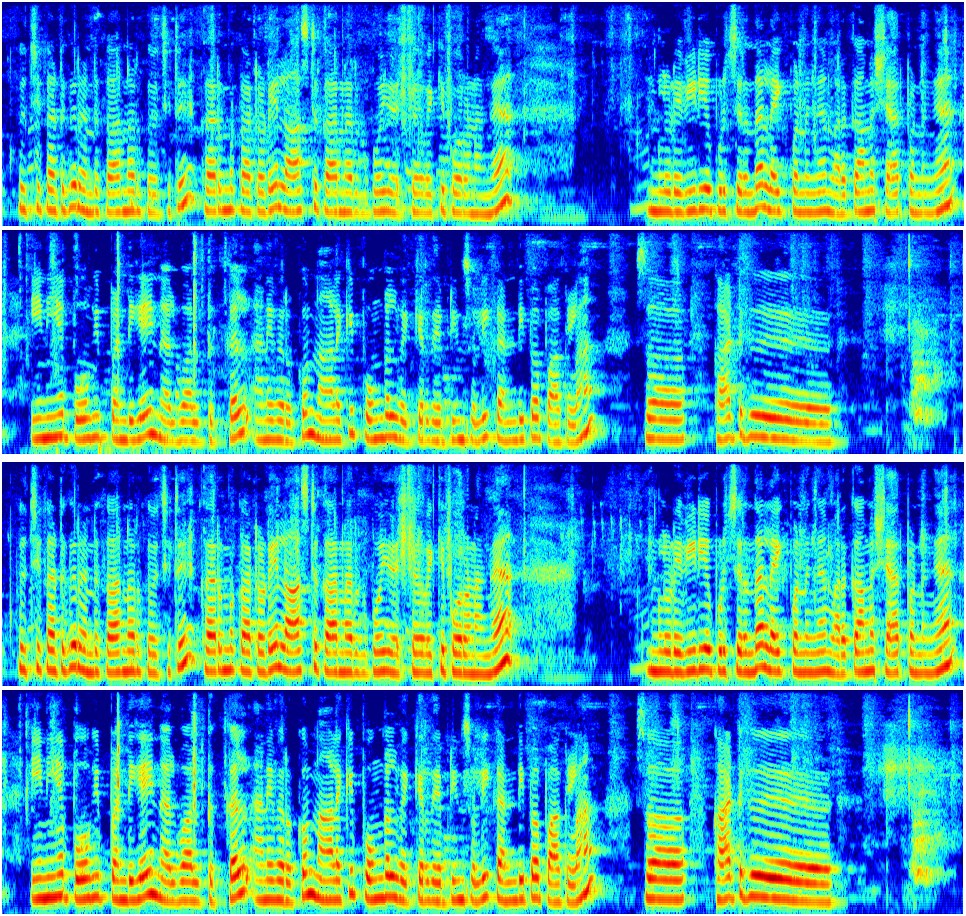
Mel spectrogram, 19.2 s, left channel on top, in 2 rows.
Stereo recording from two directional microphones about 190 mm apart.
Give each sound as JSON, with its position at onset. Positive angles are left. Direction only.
{"t": 0.2, "sound": "speech", "side_deg": -15}
{"t": 18.7, "sound": "dog", "side_deg": 15}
